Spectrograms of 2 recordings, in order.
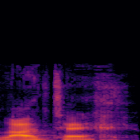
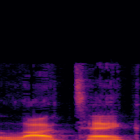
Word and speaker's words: LaTeX: the x should be pronounced like in german like bach so technically you're supposed to call it latte but that's like weird so nobody actually some people do if you want to be like a super nerd um but most people call it la tech or latex it's it's weird so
